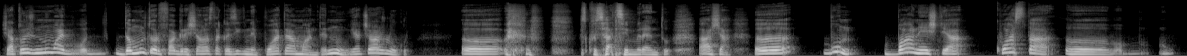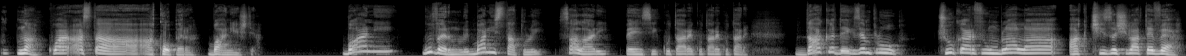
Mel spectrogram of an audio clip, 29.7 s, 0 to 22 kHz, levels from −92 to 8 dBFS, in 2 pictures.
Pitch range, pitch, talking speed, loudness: 155-235 Hz, 190 Hz, 125 wpm, -23 LUFS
